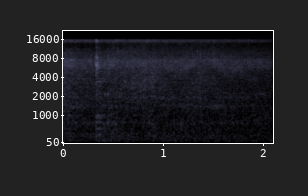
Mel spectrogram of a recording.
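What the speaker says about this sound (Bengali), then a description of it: "দিচ্ছি এখানে অল্প করে জিরে আর একটা তেজপাতা ফোড়ন। এরপর আমি দিয়ে দিয়েছি কেটে রাখা আলুগুলো।" Potatoes frying in oil tempered with cumin and a bay leaf give a steady, close sizzle, with a single stir or clink early on and no talking.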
